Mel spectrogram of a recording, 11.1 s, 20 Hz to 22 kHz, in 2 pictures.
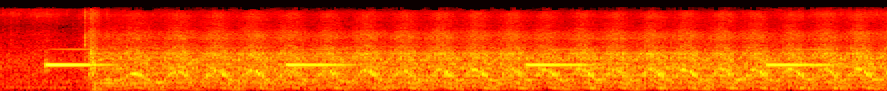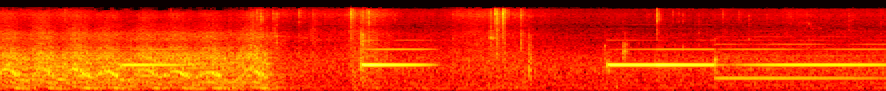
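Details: Jaguar S-Type 3.0 at -32 degrees: slow, labored cranking for about seven seconds with a warning chime, never catches, hard cold start; owner suspects fuel injectors needing cleaning.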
